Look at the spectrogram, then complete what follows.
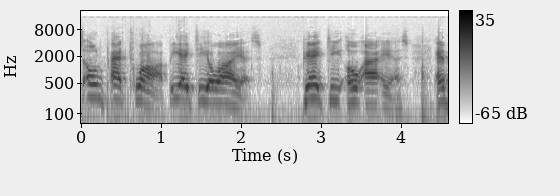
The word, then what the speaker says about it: patois: PA T W a that is a French word he said they all had their own dialect or patois which in most cases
